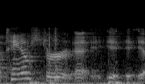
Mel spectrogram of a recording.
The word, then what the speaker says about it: Tamster: Now the Tamster, I know it rhymes with hamster.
